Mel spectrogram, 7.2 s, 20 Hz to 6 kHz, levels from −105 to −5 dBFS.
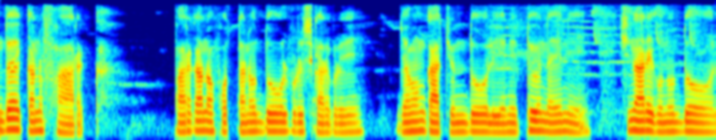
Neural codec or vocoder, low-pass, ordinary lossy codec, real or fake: none; 5.4 kHz; MP3, 48 kbps; real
